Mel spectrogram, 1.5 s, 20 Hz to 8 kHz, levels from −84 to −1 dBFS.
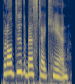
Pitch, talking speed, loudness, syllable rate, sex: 255 Hz, 275 wpm, -16 LUFS, 5.2 syllables/s, female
